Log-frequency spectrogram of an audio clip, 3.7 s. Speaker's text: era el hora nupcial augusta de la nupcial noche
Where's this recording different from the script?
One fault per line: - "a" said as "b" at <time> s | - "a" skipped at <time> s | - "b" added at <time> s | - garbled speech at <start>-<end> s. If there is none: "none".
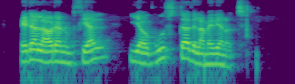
- "el" said as "la" at 0.5 s
- "y" added at 1.6 s
- "nupcial" said as "media" at 2.5 s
